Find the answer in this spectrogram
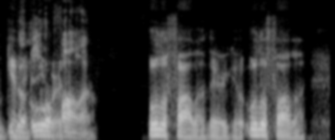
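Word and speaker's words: Ula Fala: And then the show ends with Solo holding up the I keep saying it wrong. Ulafanta? Ulafala. Ulafala. Ulafala.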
